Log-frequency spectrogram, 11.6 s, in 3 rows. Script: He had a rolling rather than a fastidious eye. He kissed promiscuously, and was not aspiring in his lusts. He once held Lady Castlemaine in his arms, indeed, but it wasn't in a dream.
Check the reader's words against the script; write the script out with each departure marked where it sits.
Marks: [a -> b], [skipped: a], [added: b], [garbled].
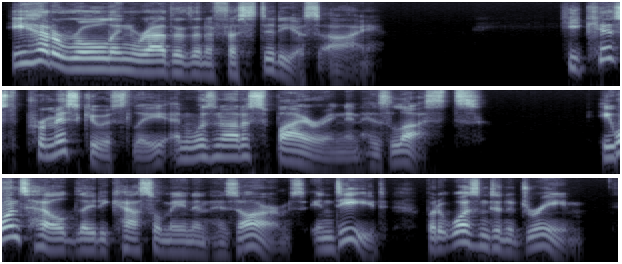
He had a rolling rather than a fastidious eye. He kissed promiscuously, and was not aspiring in his lusts. He once held Lady Castlemaine in his arms, indeed, but it wasn't in a dream.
